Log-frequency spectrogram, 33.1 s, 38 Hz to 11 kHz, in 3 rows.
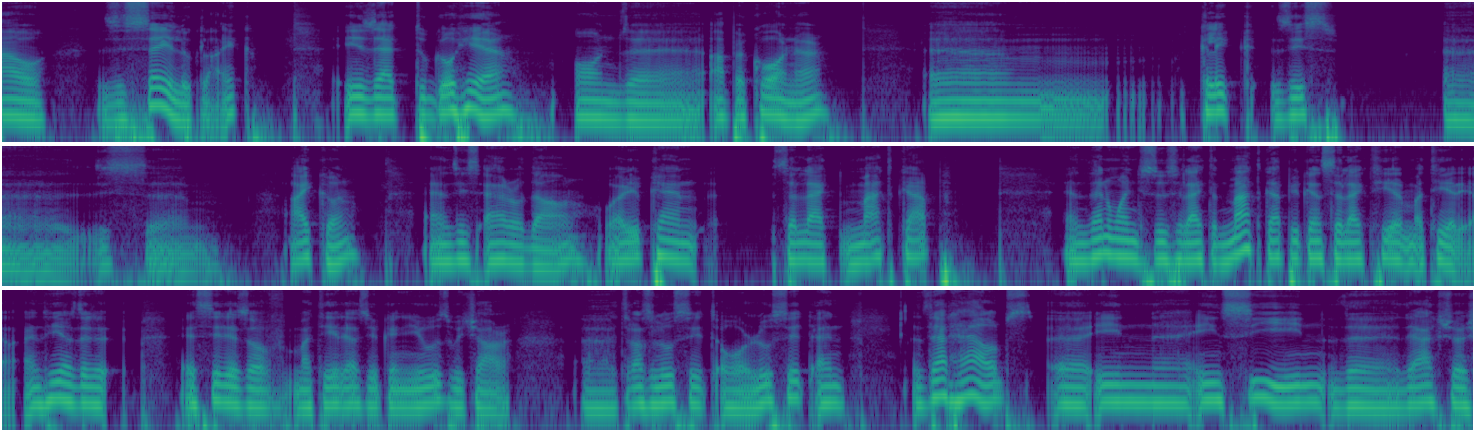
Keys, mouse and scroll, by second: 0.6 middle click, 8.9 click, 14.7 click, 32.4 middle click.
